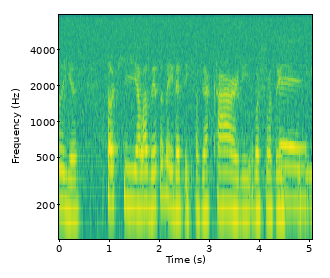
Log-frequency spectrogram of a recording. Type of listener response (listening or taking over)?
listening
